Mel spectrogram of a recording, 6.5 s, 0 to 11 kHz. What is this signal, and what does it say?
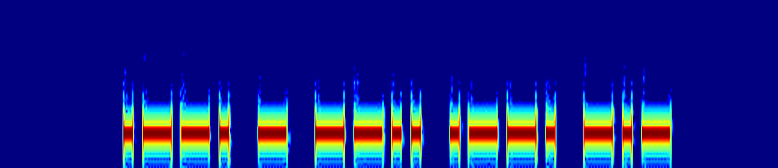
Morse code, heard as a keyed tone, about 15 wpm, 700 Hz. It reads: PTZPK
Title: Code Groups - 5 Letters - 15wpm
